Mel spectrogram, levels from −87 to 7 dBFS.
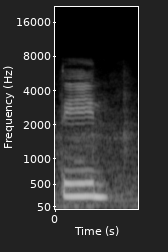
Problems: none marked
